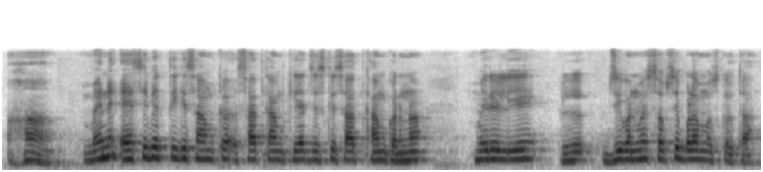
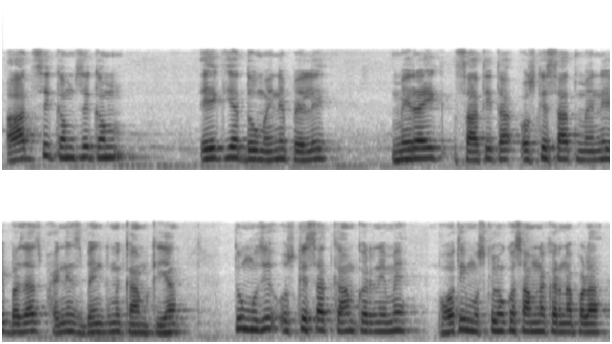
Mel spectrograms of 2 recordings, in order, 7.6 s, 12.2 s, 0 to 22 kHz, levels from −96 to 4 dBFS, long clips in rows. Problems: none marked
